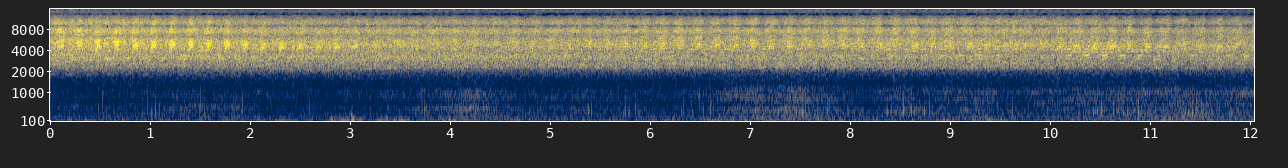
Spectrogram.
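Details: Cicada chorus on a morning walk by the Okawa River, Osaka, Japan, first Thursday of August 2020: a steady, shrill sizzling wall of sound, briefly pulsed at the start, with faint city rumble and steps beneath.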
